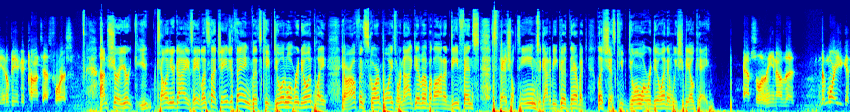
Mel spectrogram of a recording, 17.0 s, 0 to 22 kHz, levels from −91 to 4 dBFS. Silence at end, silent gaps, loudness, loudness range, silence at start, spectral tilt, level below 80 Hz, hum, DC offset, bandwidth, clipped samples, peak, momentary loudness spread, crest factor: 0 s; none; -18 LUFS; 2 LU; 0 s; -3.5 dB/octave; -24 dBFS; none; under 0.1%; 16 kHz; under 0.1%; 0 dBFS; 6 LU; 18 dB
